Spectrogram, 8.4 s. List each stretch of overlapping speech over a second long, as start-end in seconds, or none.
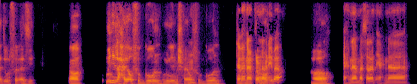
none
